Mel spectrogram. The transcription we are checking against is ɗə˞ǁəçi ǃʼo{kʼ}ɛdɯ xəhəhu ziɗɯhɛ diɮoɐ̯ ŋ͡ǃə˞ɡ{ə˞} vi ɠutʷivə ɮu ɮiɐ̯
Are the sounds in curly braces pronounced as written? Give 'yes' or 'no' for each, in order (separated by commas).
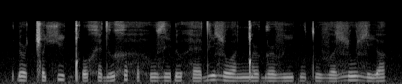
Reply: no, yes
